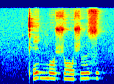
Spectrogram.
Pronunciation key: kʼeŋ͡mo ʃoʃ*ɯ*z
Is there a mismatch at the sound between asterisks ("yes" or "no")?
no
